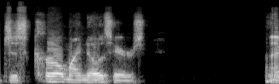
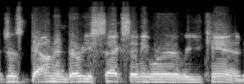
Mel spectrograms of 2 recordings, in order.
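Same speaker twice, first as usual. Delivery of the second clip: usual speaking voice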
